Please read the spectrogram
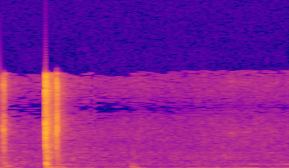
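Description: Computer keyboard keystrokes entering a stock ticker: two sharp key clicks in the first half second and a faint one about a second in.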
